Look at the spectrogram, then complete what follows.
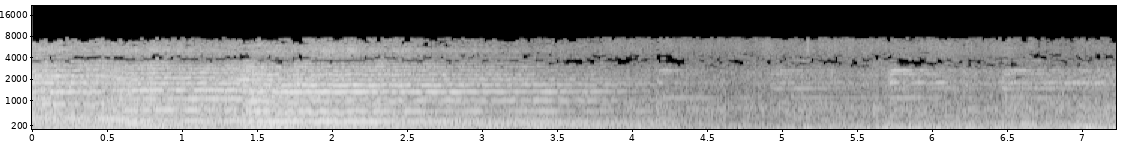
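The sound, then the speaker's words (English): A train rumbles along with a steady, dense mechanical roar and some tonal hum, easing off and settling lower as it pulls into the station at Chandrapur. No one speaks. “There, the train reaches Chandrapur now.”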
